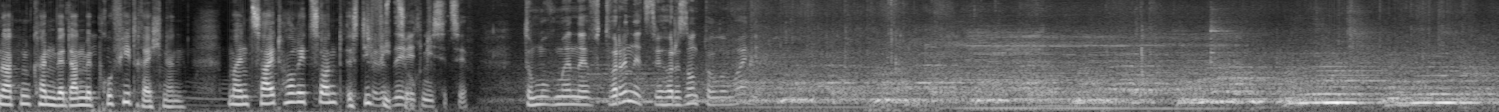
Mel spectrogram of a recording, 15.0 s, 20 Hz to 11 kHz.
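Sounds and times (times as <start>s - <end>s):
speech: 0.0s - 7.8s
cows mooing in a free-stall barn on a livestock farm: 5.5s - 14.9s.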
